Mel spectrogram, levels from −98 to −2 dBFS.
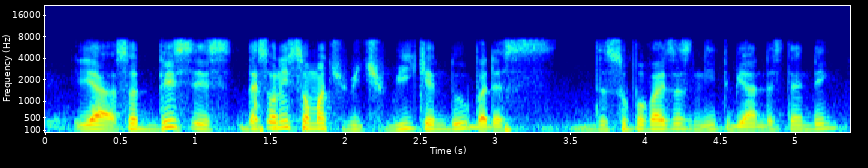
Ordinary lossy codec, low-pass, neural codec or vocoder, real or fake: Opus, 32 kbps; 7.2 kHz; none; real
